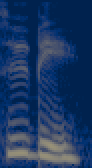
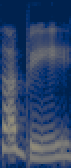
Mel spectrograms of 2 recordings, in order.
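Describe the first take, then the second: First: The word begins with a Z sound. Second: The word begins with an S sound. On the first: "she says zubi" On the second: "instead of saying subby"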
